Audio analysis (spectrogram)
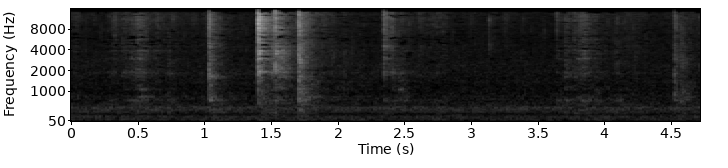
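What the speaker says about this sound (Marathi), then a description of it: "फक्त काळजीपूर्वक ते आपल्याला भांड्यावरचं ताट आहे ते उचलायचं आहे।" A steel plate used as a lid is lifted off a cooking pot of prawns and potatoes, a few sharp metallic clanks and scrapes clustered together over a low steady background hum.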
